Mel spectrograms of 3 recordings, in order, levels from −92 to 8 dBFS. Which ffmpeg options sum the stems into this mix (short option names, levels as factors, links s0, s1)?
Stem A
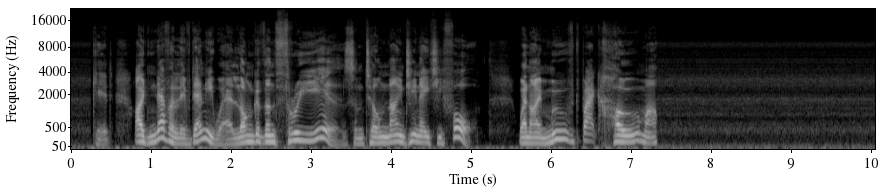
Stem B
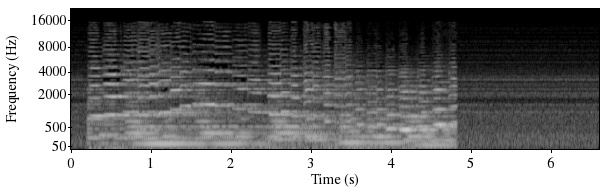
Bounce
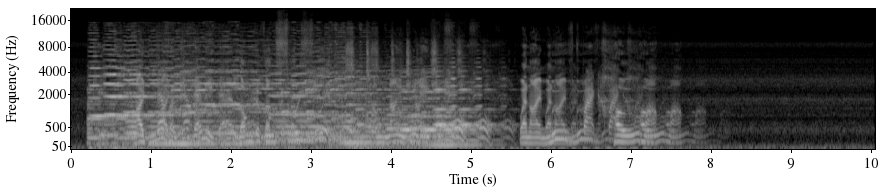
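-filter_complex "[0:a]bandreject=f=1000:w=22,volume=0.708,asplit=3[s0][s1][s2];[s1]volume=0.501[s3];[1:a]agate=range=0.126:threshold=0.00631:ratio=16:detection=peak,volume=0.794,asplit=2[s4][s5];[s5]volume=0.447[s6];[s2]apad=whole_len=291424[s7];[s4][s7]sidechaincompress=threshold=0.0158:ratio=8:attack=16:release=359[s8];[s3][s6]amix=inputs=2:normalize=0,aecho=0:1:311|622|933:1|0.21|0.0441[s9];[s0][s8][s9]amix=inputs=3:normalize=0"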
